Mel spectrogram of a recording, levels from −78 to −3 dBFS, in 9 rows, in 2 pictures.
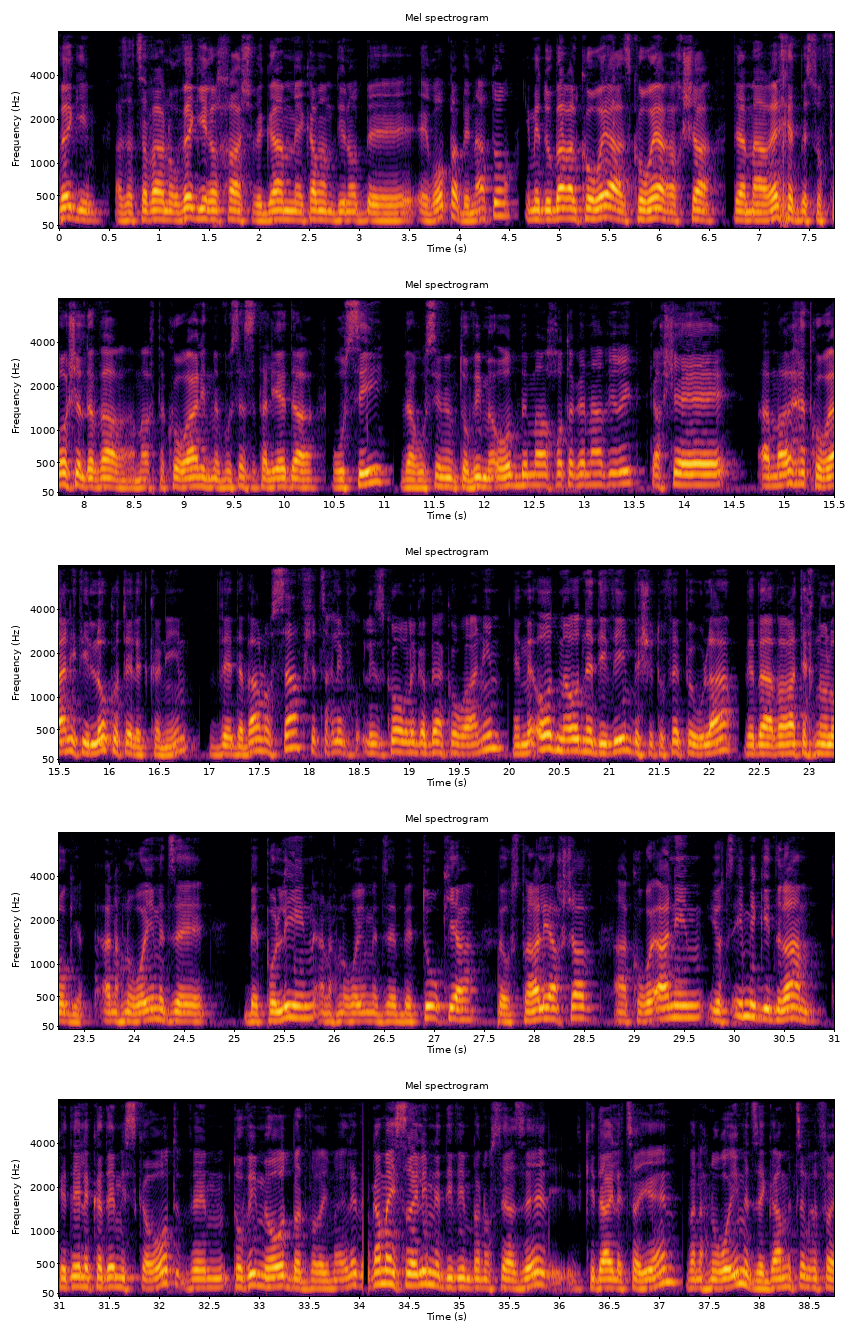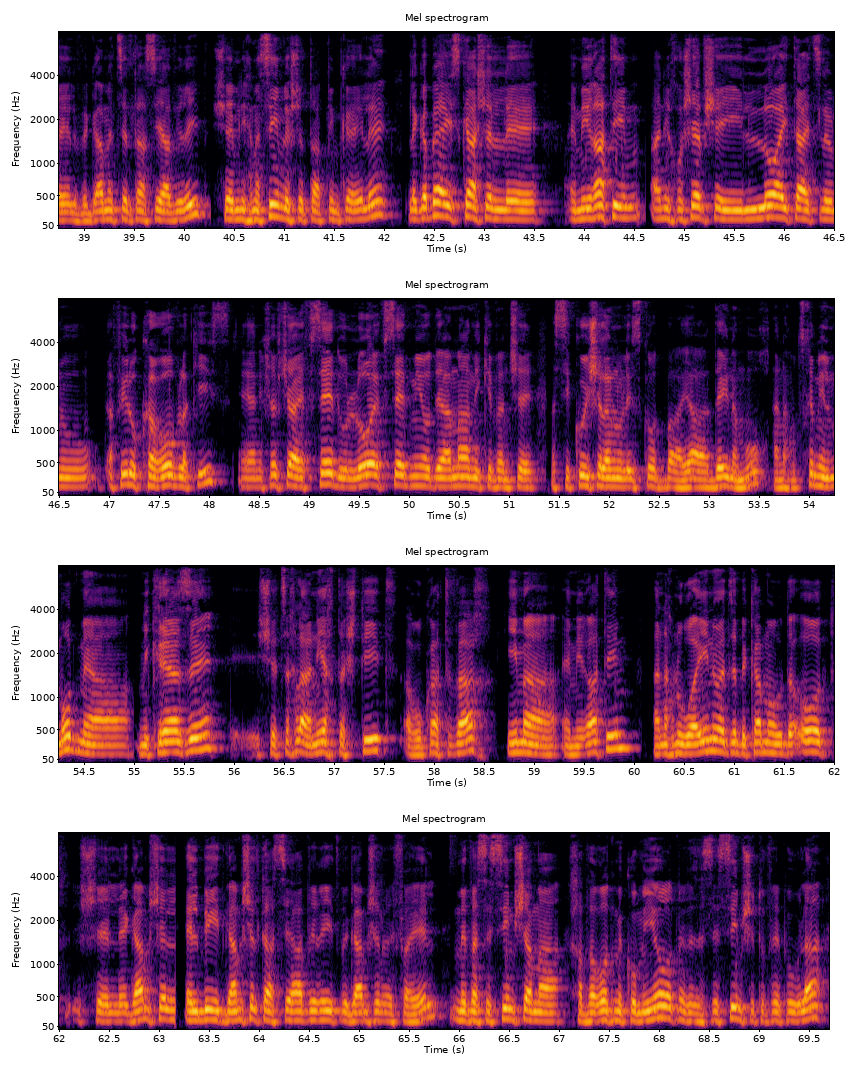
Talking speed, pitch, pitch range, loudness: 140 wpm, 140 Hz, 130-160 Hz, -19 LUFS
